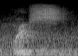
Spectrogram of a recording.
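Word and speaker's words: χωρίς: Here's your first appearance of the omega. That's the first time you have a long O sound. So you have choris.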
